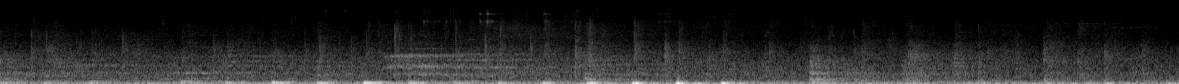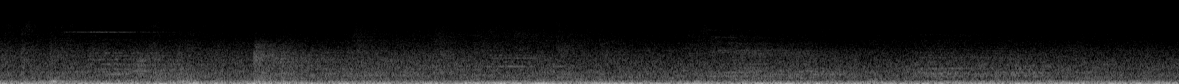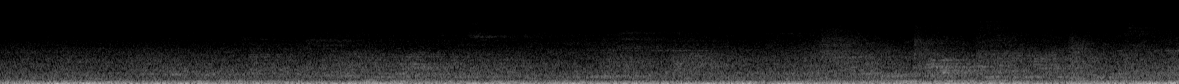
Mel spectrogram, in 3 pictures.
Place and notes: Light Travellers, Wilson Tunnel, Houston, Texas - James Turrell, The Light Inside, Wilson Tunnel, MFAH
Binaural: People walking through the underground tunnel that houses James Turrell's 'The Light Inside', and links the MFAH's two buildings.
Laughing, talking, footsteps, neon buzz, AC
CA14 omnis > Tascam DR100 MK2
TX, USA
